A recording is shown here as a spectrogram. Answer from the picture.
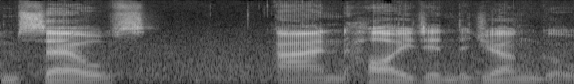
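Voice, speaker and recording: A man speaks with a fairly low pitch. Noticeable background noise is present. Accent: West Country. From Wiltshire, England. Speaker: gaming streamer. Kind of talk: casual gameplay commentary. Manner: casual and chatty.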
